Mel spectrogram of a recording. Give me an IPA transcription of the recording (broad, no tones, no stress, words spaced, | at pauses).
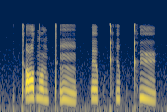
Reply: tʼidˤẽd tʼĩ | epkʰipkʰy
